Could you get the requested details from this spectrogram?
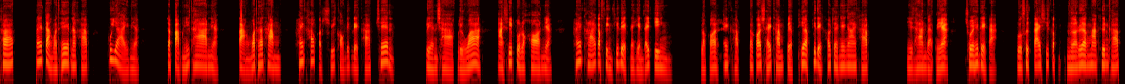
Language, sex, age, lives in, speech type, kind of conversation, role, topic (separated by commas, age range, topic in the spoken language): Thai, male, 35-39, Thailand, read, expert-assistant, expert, จริงไหมที่เทพนิยายตะวันตกกับนิทานพื้นบ้านไทยมีโครงเรื่องคล้ายกันหลายจุด?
